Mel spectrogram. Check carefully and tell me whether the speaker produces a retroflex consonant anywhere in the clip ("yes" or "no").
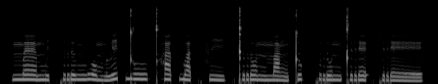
no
